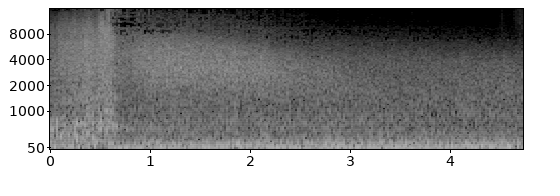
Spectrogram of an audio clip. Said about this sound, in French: Boum attendez, pourquoi boum et pourquoi la Terre éclata enfin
